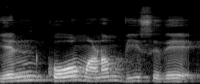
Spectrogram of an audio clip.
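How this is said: The first word is split into two parts. My king's fragrance is spreading.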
